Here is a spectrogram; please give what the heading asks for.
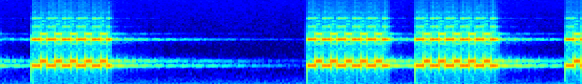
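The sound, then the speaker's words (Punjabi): Ringback tone of an outgoing telephone call: short, clear electronic trilling bursts, four in all, with the last cut off. A long gap follows the first burst, then the next ones come in quicker pairs. There is no talk. “ਮੈਂ ਮੱਦੀ ਨੂੰ phone ਕਰ ਲਾਂ।”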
